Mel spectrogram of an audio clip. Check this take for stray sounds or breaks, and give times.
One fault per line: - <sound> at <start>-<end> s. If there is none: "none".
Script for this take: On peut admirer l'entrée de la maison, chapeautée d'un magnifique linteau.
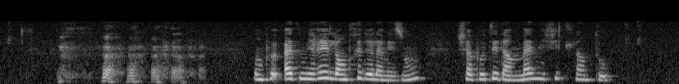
- laugh at 0.6-2.1 s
